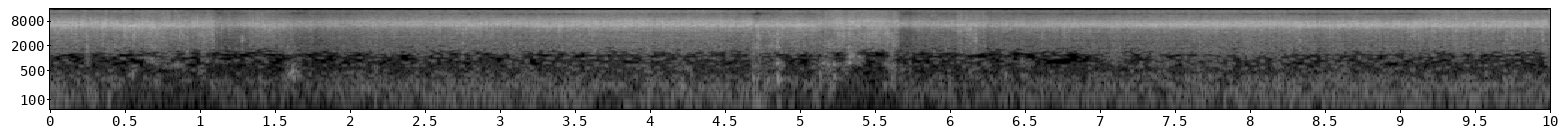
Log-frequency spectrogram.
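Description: Garden hose jet spraying onto concrete paving slabs: a steady hiss of splashing water that dips briefly twice as a Great Dane bites and snaps at the stream.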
